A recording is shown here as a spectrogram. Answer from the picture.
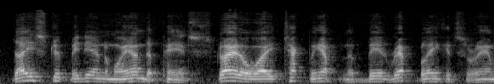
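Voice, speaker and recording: Ordinary pitch variation in an Australian accent. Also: man. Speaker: older adventure sportsman. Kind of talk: interview storytelling. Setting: outdoors in a park.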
